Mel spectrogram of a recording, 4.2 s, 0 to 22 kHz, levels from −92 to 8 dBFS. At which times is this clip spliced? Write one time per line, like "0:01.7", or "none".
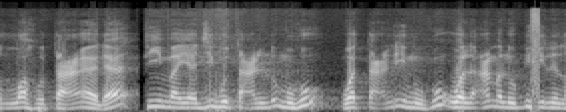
0:01.0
